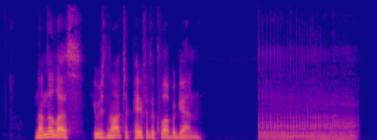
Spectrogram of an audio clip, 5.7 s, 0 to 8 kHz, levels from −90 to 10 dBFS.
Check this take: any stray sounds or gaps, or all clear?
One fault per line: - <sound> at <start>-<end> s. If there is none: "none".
- squeak at 3.9-5.4 s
